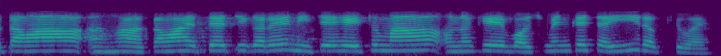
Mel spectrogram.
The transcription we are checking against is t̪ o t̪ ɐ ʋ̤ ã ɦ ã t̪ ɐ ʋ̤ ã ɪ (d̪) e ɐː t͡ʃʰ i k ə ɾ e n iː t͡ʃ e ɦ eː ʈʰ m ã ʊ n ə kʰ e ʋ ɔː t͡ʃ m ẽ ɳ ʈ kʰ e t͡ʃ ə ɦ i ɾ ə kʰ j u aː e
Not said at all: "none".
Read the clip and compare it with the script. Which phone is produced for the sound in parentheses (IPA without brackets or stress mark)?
t̪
